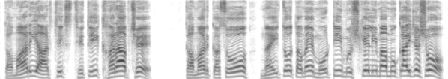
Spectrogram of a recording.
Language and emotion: Gujarati, angry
